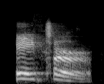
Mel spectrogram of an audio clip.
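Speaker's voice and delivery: forceful, emphatic stress on hater. Pronouncing one word very clearly: strong emphatic stress on 'hater'. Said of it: "I'm gonna pronounce it very well. Emphatic stress".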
